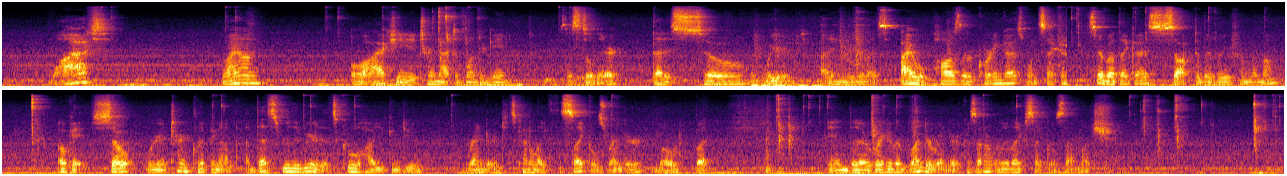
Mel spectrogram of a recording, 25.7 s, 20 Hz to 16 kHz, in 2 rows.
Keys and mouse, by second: 0.9 click, 2.2-4.9 drag, 4.3 ctrl+s, 5.4-6.7 drag, 10.9-12.6 middle drag, 15.2-16.3 drag, 18.6-20.7 drag, 18.6-22.5 right drag, 22.6 click, 23.4 click, 24.1 Tab, 25.2 ctrl+s.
